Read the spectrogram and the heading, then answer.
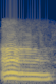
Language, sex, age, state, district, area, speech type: Tamil, male, 18-30, Tamil Nadu, Madurai, urban, conversation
